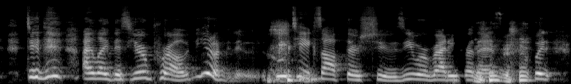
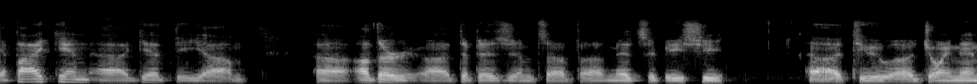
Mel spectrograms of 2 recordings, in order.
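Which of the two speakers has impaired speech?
The second: ALS; leg onset, later arm weakness; diagnosed about six years after onset, speech issues three-four years.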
